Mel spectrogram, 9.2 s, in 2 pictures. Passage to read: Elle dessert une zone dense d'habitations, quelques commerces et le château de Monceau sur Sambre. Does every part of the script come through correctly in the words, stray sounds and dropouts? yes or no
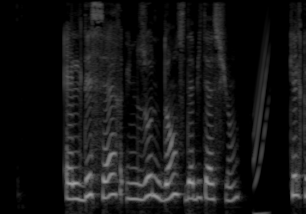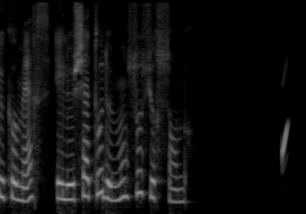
no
